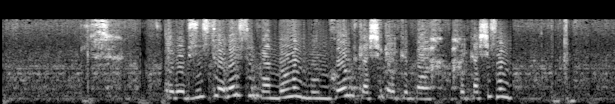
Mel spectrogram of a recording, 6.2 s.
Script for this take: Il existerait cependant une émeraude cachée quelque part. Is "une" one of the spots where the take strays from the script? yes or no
no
